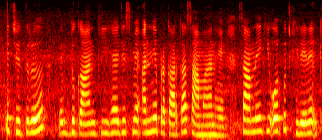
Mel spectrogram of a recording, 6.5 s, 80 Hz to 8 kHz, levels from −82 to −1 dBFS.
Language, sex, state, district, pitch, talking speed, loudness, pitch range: Hindi, female, Maharashtra, Pune, 240 Hz, 165 wpm, -20 LUFS, 225-260 Hz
